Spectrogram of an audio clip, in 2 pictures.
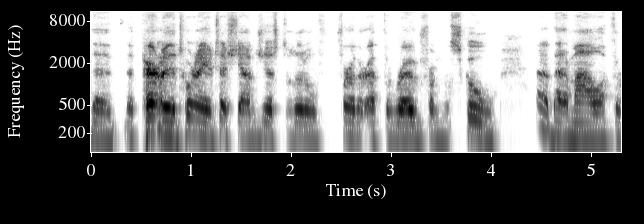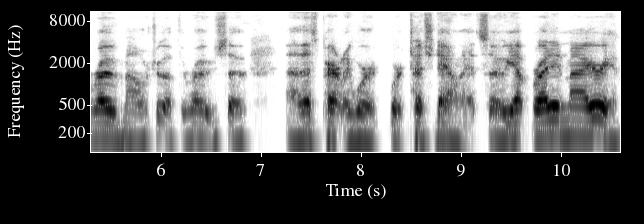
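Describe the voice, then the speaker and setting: Breathing somewhat audibly, a man speaks at a very fast pace in a fairly high voice. His intonation stays monotone and flat. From West Virginia, Fayette County. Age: 60s. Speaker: sports show host. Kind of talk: casual chat. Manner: halting, many fillers.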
